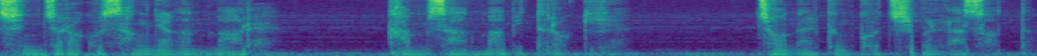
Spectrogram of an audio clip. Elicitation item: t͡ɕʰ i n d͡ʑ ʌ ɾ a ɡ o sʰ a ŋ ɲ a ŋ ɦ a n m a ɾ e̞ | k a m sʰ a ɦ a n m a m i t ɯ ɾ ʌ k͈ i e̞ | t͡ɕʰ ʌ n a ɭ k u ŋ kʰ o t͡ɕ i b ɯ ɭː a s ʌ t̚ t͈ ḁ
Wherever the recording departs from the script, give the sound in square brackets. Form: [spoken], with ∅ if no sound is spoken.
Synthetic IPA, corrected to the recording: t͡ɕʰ i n d͡ʑ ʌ ɾ a ɡ o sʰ a ŋ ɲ a ŋ ɦ a n m a ɾ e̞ | k a m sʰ a ɦ a n m a m i t ɯ ɾ ʌ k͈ i e̞ | [t͡ɕ] ʌ n a ɭ k [ɯ] ŋ kʰ o t͡ɕ i b ɯ ɭː a s ʌ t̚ t͈ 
